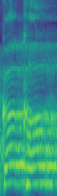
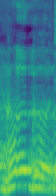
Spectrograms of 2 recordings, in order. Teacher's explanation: क ख उघड उघड उच्चार कसा होतोय कठोर होतोय आणि याचा घ थोडा मृदू होतोय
